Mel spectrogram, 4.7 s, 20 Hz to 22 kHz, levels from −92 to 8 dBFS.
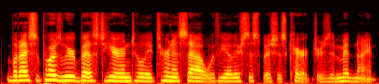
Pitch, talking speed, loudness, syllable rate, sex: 185 Hz, 240 wpm, -20 LUFS, 6.6 syllables/s, female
